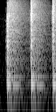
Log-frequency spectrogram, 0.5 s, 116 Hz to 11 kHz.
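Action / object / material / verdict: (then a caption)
knock / wooden brush handle on a wooden desk / wood / none. The handle of a supposed brush is knocked three times on a wooden desk, giving short, hollow, woody knocks with a mid-pitched tone around 355 Hz that fades quickly after each hit. The knocks sound like a plain stick striking wood.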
